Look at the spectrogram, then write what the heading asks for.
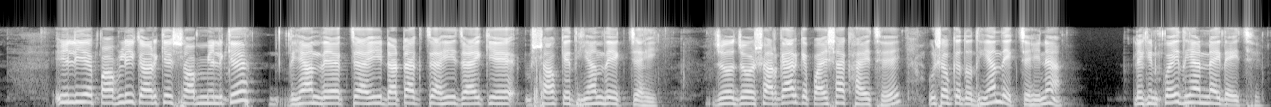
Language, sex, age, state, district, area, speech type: Maithili, female, 45-60, Bihar, Begusarai, rural, spontaneous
